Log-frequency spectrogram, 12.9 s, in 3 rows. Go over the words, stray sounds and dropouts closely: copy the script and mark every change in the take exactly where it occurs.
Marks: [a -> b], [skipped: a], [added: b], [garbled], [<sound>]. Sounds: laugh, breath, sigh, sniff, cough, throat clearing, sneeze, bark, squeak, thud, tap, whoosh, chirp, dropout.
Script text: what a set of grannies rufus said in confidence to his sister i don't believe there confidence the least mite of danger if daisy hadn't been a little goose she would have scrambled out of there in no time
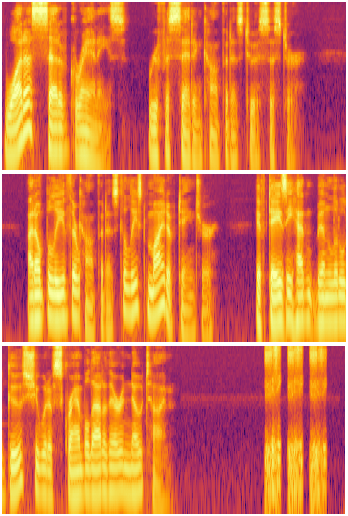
what a set of grannies rufus said in confidence to his sister i don't believe there confidence the least mite of danger if daisy hadn't been a little goose she would have scrambled out of there in no time [laugh]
